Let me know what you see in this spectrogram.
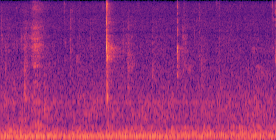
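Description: A man chewing lamb shank meat: a few scattered soft wet smacks and clicks of the mouth over a low steady hum.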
